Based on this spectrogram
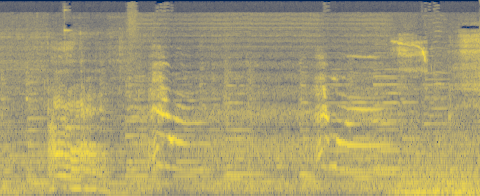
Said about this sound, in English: Oh my God, that's really weird. Little dog.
